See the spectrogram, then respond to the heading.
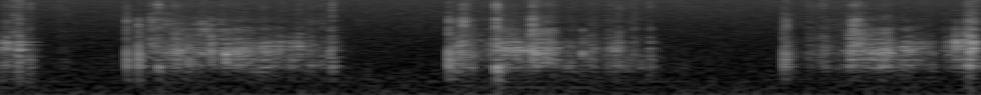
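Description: Long fingernails tap and scratch the side walls of a small rectangular clear plastic tub filled with red sour belt candy, held by both hands with the lid on. Sharp plastic ticks break into stretches of dry, raspy scratching in the midrange over a faint steady low hum.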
